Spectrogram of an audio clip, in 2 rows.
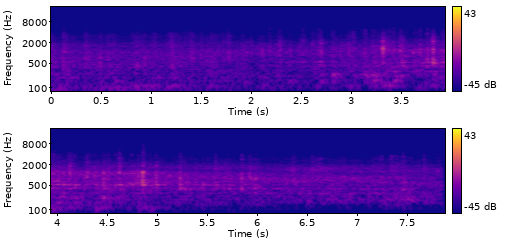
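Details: Hornby R2553 Princess Coronation Class "City of Bristol" model locomotive after repair (mangled coupling rods fixed, replacement smoke deflector fitted), on test track: light quick wheel clatter with soft, even motor whirr; running smoothly.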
